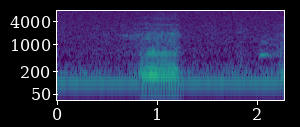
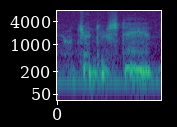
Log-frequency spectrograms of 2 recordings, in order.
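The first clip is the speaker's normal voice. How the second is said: whispering; faster than usual. Acted. Dying man pleading.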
